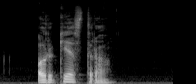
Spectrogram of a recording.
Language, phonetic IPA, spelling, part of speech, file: Polish, [ɔrʲˈcɛstra], orkiestra, noun, Pl-orkiestra.ogg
